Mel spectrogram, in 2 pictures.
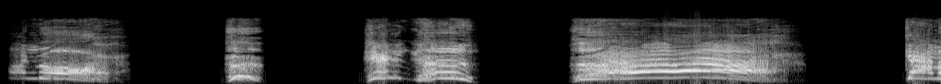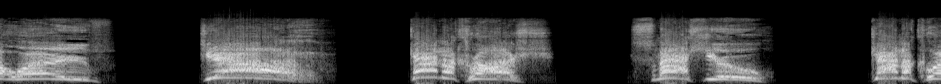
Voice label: hulk sound effect; hulk efecto de sonido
